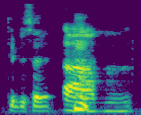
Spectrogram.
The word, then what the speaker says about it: Debussy: Yeah, Debussy.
